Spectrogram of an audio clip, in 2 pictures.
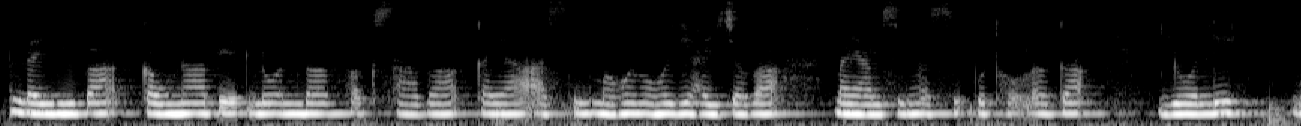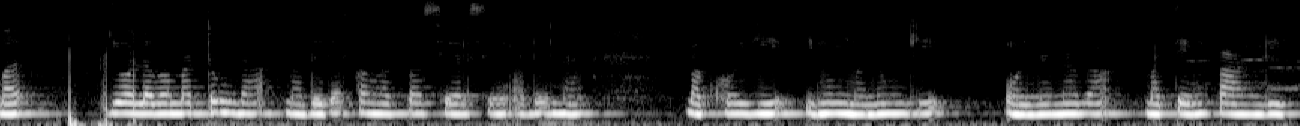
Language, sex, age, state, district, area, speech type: Manipuri, female, 18-30, Manipur, Thoubal, rural, spontaneous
